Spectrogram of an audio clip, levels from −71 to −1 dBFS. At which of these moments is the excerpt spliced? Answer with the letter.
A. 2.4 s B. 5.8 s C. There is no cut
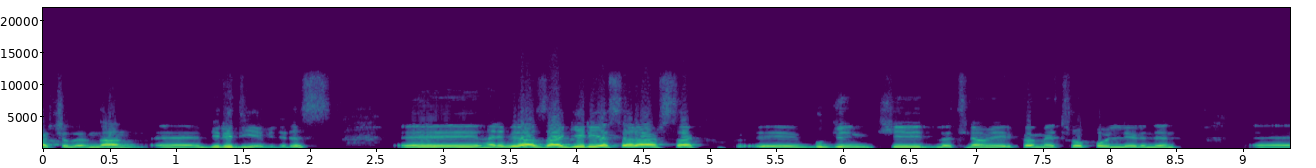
C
